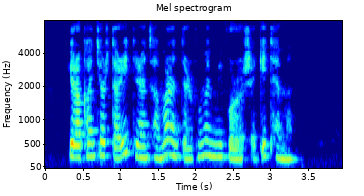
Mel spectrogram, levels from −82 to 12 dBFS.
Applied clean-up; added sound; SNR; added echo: none; none; none; none.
